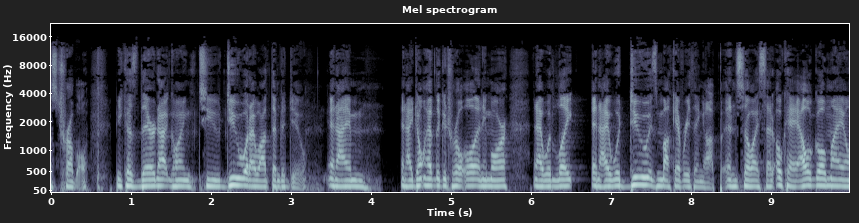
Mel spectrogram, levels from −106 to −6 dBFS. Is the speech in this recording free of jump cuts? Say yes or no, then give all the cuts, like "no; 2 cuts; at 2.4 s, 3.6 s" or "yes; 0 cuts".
yes; 0 cuts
